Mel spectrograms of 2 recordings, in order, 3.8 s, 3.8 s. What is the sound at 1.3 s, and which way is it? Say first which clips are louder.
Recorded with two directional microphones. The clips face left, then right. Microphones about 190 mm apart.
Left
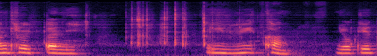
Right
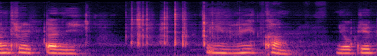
Computer keyboard: even; 20° right (ahead or behind).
